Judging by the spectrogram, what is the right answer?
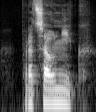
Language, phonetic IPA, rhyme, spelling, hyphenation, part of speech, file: Belarusian, [prat͡sau̯ˈnʲik], -ik, працаўнік, пра‧цаў‧нік, noun, Be-працаўнік.ogg
- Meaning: employee, worker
